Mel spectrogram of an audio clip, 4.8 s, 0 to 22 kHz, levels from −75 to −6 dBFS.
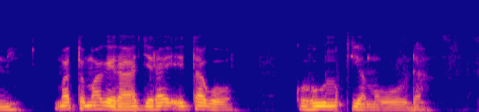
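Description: Short concealed packet loss at 1.29 to 1.33 s in this speech recording leaves a brief smear: about 20 ms of audio never arrived in time, so the decoder extended the preceding sound to cover the hole before blending back into the real signal. Repeated packet loss (robotic sound) follows from 3.29 to 3.53 s, where five separate dropouts, the longest about 59 ms, were each patched by continuing the last sound. Concealment fills 58% of that span, giving a choppy texture.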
